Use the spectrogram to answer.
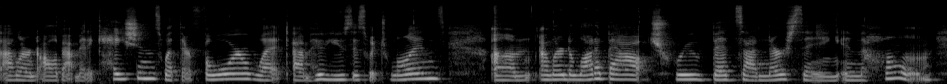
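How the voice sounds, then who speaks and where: With a Southern US accent, a woman talks in a fairly high voice with hardly any pauses. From Alabama. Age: 30s. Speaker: nurse. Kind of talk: interview. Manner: halting.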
